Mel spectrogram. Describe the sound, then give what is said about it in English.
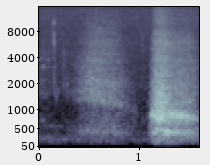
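Deep breathing from people told to stand up and take a breath: a soft, drawn-out airy breath followed by a sudden louder, rushing breath near the end, with no talk over it. “Take a breath and take another breath.”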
